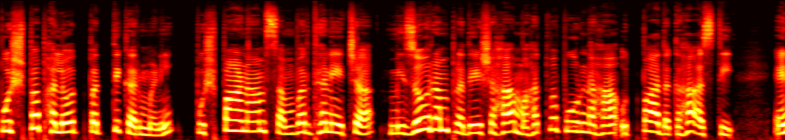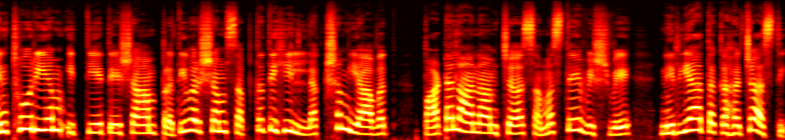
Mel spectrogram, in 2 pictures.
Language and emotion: Sanskrit, neutral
